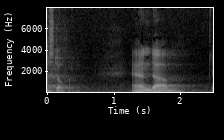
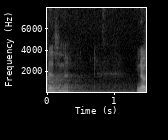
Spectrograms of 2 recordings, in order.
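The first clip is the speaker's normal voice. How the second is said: ordinary talk, nothing marked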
